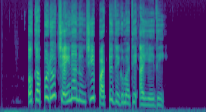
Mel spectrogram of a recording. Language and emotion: Telugu, neutral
